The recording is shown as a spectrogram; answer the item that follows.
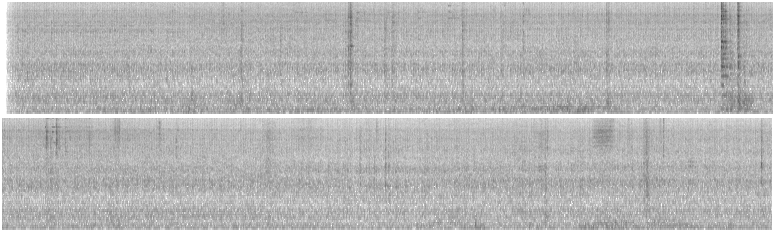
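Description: Truck engine running steadily, with a few sharp knocks, the loudest a short clatter about halfway through.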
